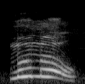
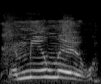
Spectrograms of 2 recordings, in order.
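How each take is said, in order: First: It is said with a Filipino pronunciation. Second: It is said in an exaggerated white American accent.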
